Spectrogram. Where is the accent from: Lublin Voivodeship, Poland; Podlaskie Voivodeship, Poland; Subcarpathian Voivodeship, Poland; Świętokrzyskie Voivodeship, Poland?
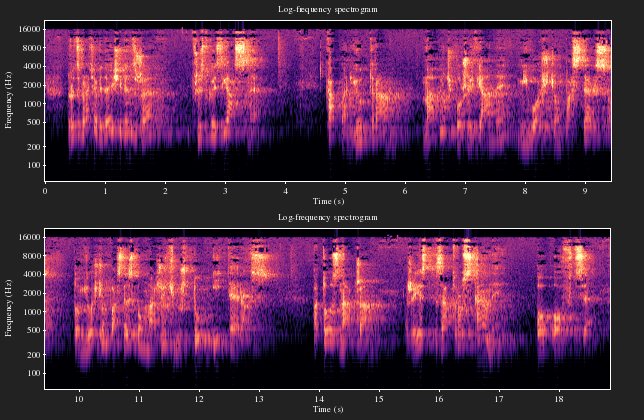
Świętokrzyskie Voivodeship, Poland; klasztor Złotego Lasu w Rytwianach koło Staszowa w moich rodzinnych stronach.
